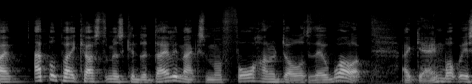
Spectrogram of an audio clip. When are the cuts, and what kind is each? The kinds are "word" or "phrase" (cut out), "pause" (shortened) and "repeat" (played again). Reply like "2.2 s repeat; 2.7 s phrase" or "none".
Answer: 1.4 s word; 3.1 s word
